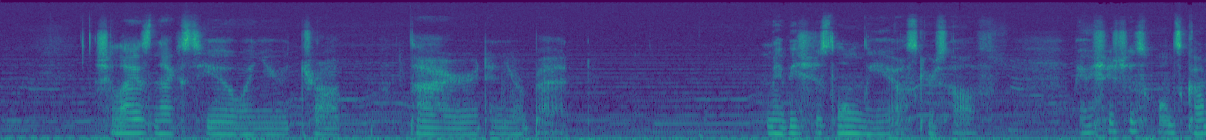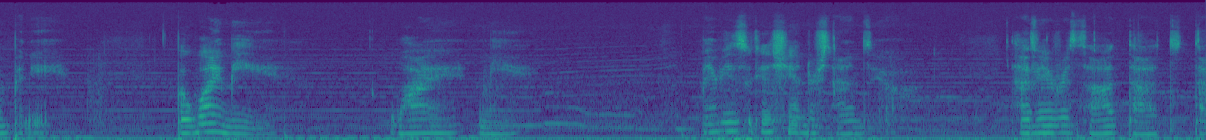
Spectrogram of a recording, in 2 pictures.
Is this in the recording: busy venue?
no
